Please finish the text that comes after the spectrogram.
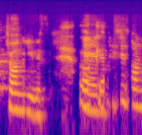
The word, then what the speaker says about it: Strong Youth: It's actually called Strong Youth, the project on Long Island. Because it had the period, so I thought you spell it out. That's how they spell it, but it's Strong Youth.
